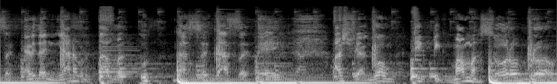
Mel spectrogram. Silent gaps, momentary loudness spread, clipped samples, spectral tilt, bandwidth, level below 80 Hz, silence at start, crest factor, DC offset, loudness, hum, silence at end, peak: none; 8 LU; under 0.1%; -5.5 dB/octave; 14.5 kHz; -14 dBFS; 0 s; 10 dB; under 0.1%; -15 LUFS; none; 0 s; -2 dBFS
